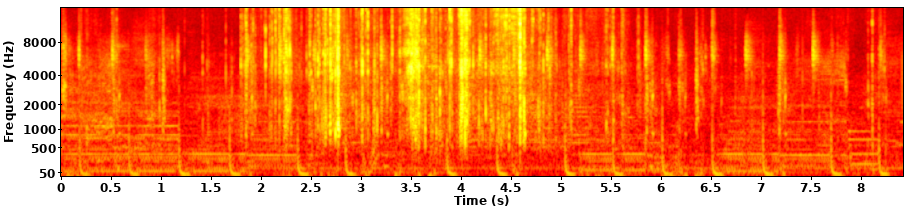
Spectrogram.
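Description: Background music with steady held tones, and the crinkling of a trading-card pack's foil wrapper being torn open, densest about three to four and a half seconds in.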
